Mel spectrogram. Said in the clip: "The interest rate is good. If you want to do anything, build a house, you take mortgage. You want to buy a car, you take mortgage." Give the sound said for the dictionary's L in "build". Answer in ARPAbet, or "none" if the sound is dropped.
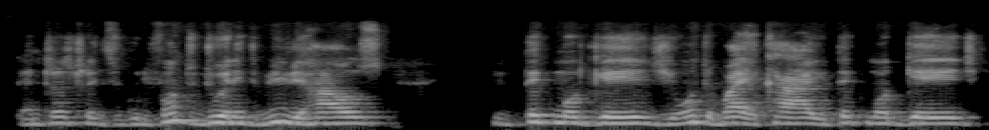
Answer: none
